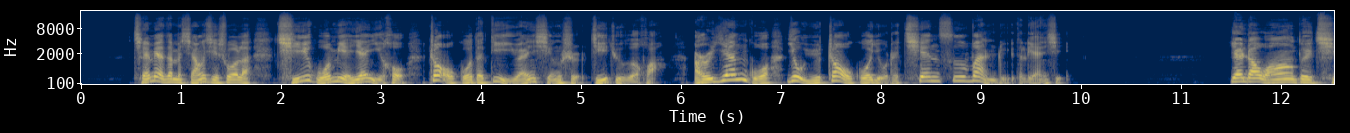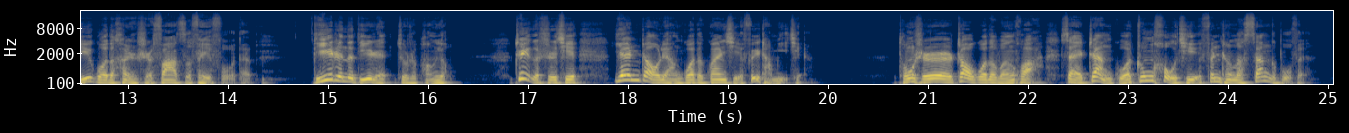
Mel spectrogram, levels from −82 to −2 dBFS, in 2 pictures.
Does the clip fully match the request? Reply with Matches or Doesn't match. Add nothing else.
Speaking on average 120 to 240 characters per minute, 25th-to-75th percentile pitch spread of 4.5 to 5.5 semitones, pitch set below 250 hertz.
Matches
